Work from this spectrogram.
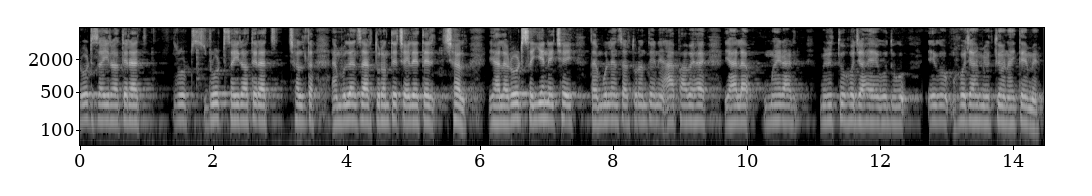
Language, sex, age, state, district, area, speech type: Maithili, male, 18-30, Bihar, Samastipur, rural, spontaneous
